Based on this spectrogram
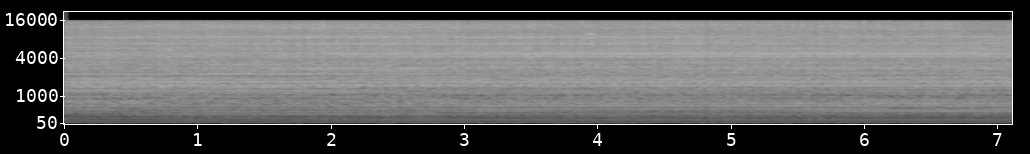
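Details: Deutz 3-cylinder diesel, previously hard-starting early mornings, idling after a gravity-fed fuel tank modification: steady even clatter with no stumbles or misses throughout; normal diesel idle.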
